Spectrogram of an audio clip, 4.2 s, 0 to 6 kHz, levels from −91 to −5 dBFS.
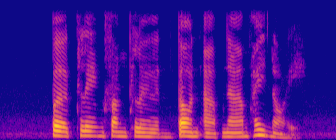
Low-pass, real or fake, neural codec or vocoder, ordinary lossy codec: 5.4 kHz; real; none; none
